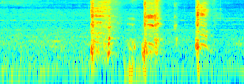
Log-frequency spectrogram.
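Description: A man coughing in a run of short, harsh coughs starting about a second in, after drawing on a joint of marijuana.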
